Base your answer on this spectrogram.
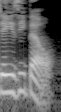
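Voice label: "Daisy Bell", English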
